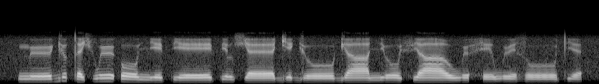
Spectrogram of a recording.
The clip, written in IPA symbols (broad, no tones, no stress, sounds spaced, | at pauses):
m ʏː ɡʲ o t ɛ ç w ʏː ʔ oː nʲ e pʲ eː pʲ ə l ç ɛː ɡʲ e ɡʲ oː ɡʲ aː nʲ oː fʲ aː w ʏ h e w ʏ e̯ z oː tʲ ɛ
